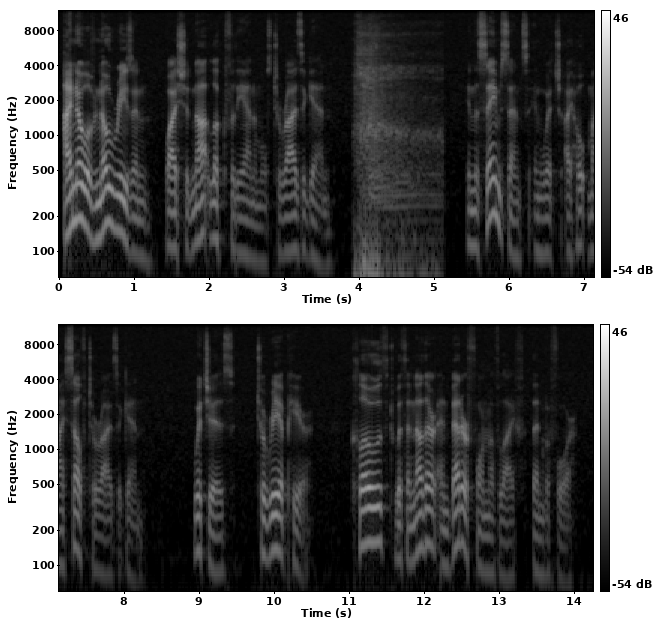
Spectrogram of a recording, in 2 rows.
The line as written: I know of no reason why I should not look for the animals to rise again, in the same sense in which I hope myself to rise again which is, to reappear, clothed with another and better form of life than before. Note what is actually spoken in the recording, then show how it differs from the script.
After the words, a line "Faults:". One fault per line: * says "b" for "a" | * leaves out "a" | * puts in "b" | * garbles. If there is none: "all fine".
I know of no reason why I should not look for the animals to rise again, in the same sense in which I hope myself to rise again which is, to reappear, clothed with another and better form of life than before.
Faults:
all fine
